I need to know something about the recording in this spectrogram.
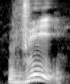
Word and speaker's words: V: ভি, ভি। ভি উচ্চারণের সময় নিচের ঠোঁটটা উপরের দাঁতের সাথে লাগাবো, বাতাস বের হয়ে যাবে।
